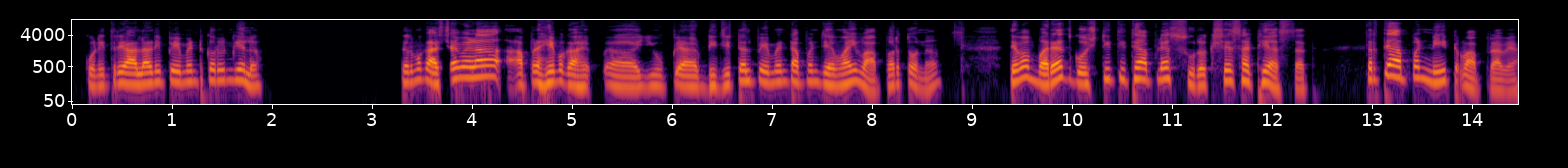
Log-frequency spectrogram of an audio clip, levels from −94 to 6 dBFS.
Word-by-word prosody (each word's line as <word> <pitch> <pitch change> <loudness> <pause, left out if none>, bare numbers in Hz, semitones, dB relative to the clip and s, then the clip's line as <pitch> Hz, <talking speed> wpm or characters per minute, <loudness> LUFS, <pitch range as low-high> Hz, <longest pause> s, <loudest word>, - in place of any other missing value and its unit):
कोणीतरी 145 +4 -4
आलं 160 -1 +6
आणि 170 +2 +1
पेमेंट 185 0 -3
करून 200 0 -4
गेलं. 195 -10 -2 1.5
तर 175 0 -2
मग 215 +2 -6
अशा 205 +7 +3
वेळा 245 +1 +6 0.4
आपल 180 +3 -3
हे 180 - +3
बघा. 185 -6 +1
अ, 135 -1 -5
यूपआ 135 0 -3
डिजिटल 150 +8 -3
पेमेंट 185 0 -3
आपण 185 +1 -2
जेव्हाही 160 +2 0
वापरतो 150 -2 -4
ना. 115 +2 -12 0.8
तेव्हा 225 +7 +3
बऱ्याच 210 +9 +6
गोष्टी 165 +7 -4
तिथे 220 0 0
आपल्या 220 +1 +3
सुरक्षेसाठी 185 +2 -3
असतात. 115 -6 -3 0.6
तर 220 - +1
ते - - +6
आपण 245 -2 +6
नीट 190 +2 -3
वापराव्या. 105 -2 -4
175 Hz, 135 wpm, -24 LUFS, 145-200 Hz, 1.5 s, आलं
